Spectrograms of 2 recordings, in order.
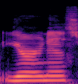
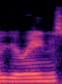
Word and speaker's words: Uranus: It is what Uranus, or Uranus, depending how you say it, is in.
